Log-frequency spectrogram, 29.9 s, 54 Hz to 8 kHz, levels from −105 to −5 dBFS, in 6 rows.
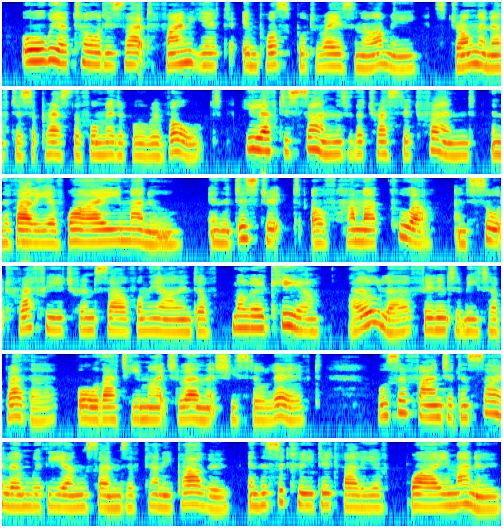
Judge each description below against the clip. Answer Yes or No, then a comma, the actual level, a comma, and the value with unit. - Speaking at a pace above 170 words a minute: No, average, 160 wpm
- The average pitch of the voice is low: No, medium, 180 Hz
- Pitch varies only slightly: Yes, narrow, 2.2 semitones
